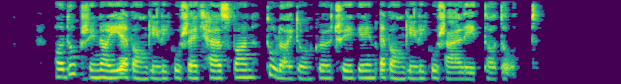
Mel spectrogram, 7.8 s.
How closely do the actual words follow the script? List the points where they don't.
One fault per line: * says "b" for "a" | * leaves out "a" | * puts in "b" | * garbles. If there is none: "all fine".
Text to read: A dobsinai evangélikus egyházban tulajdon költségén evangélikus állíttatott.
all fine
